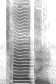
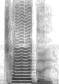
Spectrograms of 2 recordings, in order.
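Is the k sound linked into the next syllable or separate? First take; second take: linked; linked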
